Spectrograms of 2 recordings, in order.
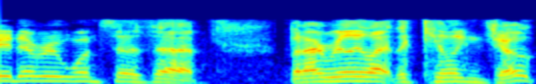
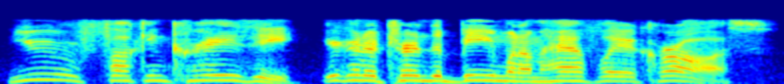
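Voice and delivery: mock lunatic; 9 semitones higher than usual. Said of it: "He's like".

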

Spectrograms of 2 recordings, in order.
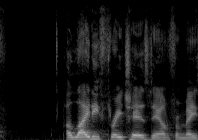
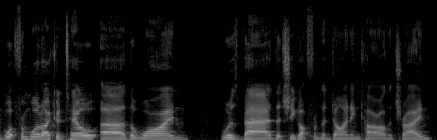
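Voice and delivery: ordinary delivery, nothing marked

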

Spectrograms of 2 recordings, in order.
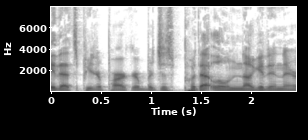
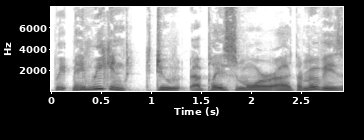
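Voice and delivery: higher, tentative put-on suggestion; raised, halting mock proposal; mock studio voice; 7 semitones higher than usual. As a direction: imitate an executive hesitantly floating an idea. Voicing studio wanting more.

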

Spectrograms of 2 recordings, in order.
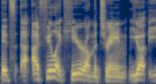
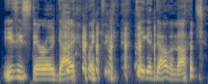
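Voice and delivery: higher-pitched, laughing mock placation; amused calming; 6 semitones higher than usual. Drummer to snappy bandmate, laughing mock placation. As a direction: talk him down through your laughter.

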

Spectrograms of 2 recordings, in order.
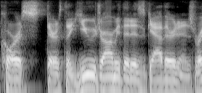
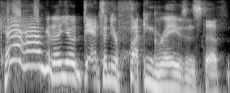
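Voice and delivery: gloating villain; 10 semitones higher than usual. Retold or imitated. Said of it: "he's just like".

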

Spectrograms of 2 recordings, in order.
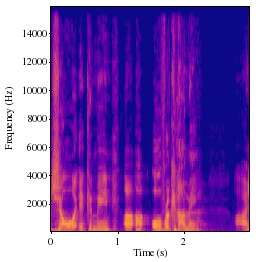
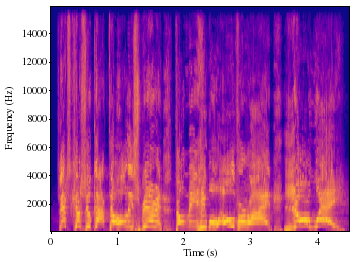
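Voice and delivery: high, strongly projected sermon voice; full-force preaching; 8 semitones higher, 5 dB louder than usual. Real, not acted. Preacher urging Christians to separate light from darkness, full-force preaching. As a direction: proclaim it with mounting force.

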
